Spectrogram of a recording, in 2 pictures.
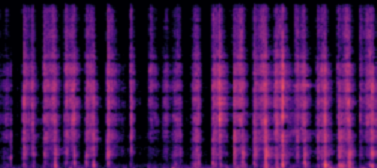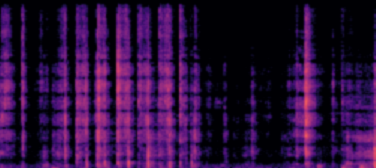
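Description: A deck of oracle cards being shuffled by hand: a rapid run of soft card slaps and flicks for about seven seconds that stops, then a couple of single taps near the end.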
